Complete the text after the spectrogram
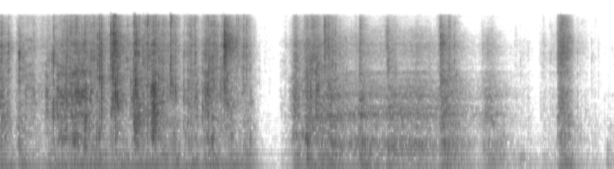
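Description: Foil wrapping crinkles and tears as hands rip open a card pack.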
